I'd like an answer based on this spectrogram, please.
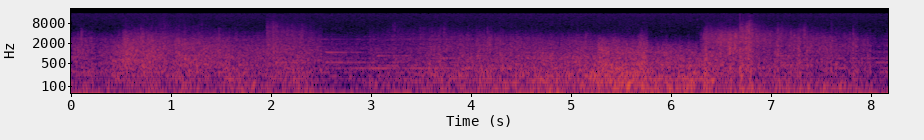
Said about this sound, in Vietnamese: Bất chợt có tiếng sấm rền vang như tiếng lòng của người con mất mẹ đau xót.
